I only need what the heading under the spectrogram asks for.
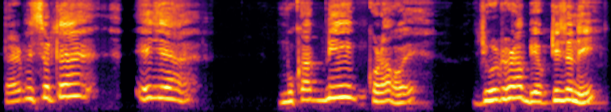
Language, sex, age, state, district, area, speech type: Assamese, male, 60+, Assam, Dibrugarh, rural, spontaneous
